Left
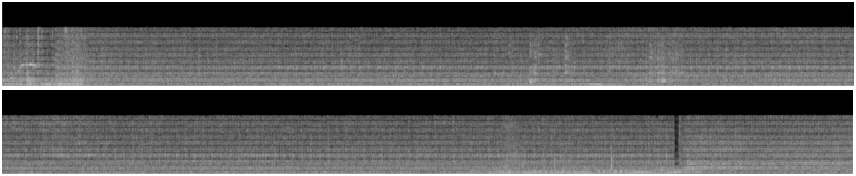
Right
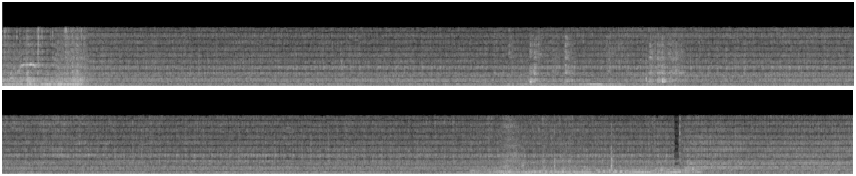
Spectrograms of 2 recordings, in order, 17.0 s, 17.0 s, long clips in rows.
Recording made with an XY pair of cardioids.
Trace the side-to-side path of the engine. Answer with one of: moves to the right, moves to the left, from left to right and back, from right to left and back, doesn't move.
doesn't move.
